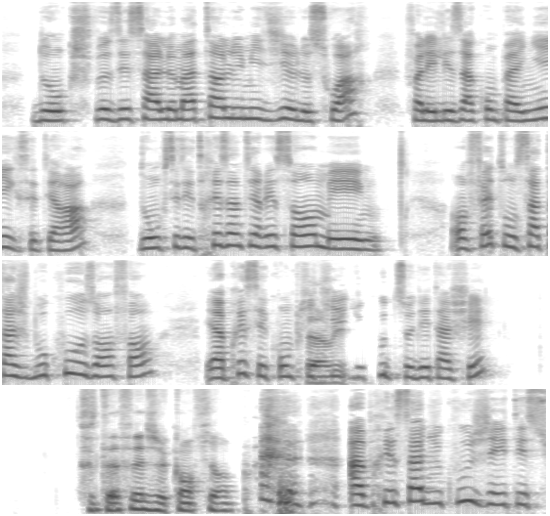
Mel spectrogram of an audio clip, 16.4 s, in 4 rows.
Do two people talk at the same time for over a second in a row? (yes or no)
no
